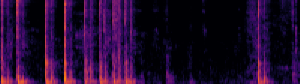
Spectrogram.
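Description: A quick run of close keystrokes tapped on a computer keyboard, a pause, then a few more clicks.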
